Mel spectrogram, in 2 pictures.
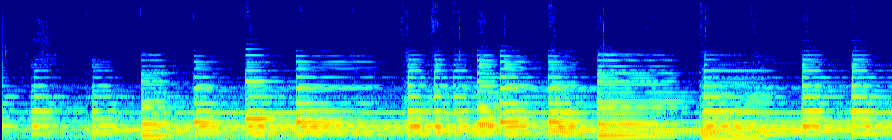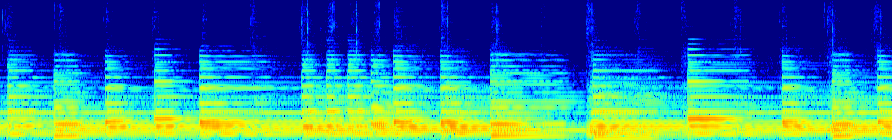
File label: Instrumental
